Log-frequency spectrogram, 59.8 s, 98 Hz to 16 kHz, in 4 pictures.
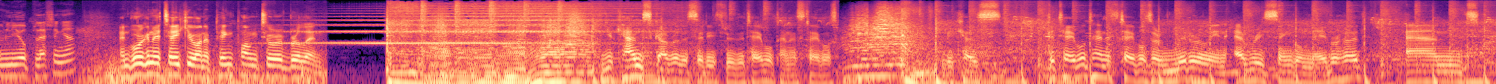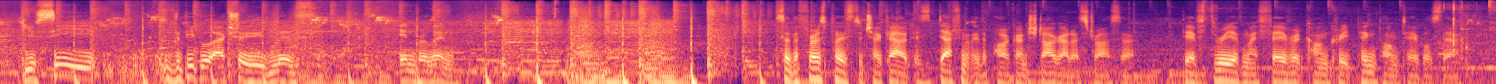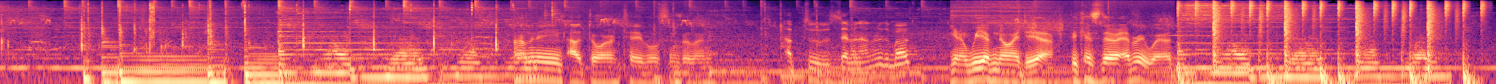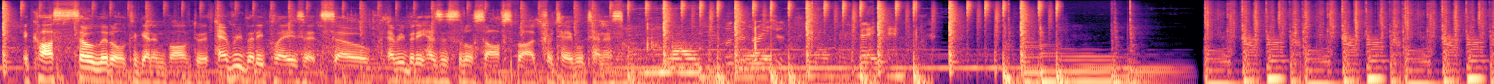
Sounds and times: Speech: 0.0s - 3.3s, 6.0s - 8.4s, 9.4s - 18.2s, 18.9s - 19.6s, 22.7s - 29.6s, 34.6s - 37.1s, 37.8s - 41.7s, 45.1s - 51.2s, 51.9s - 54.3s
Music: 1.6s - 59.8s.

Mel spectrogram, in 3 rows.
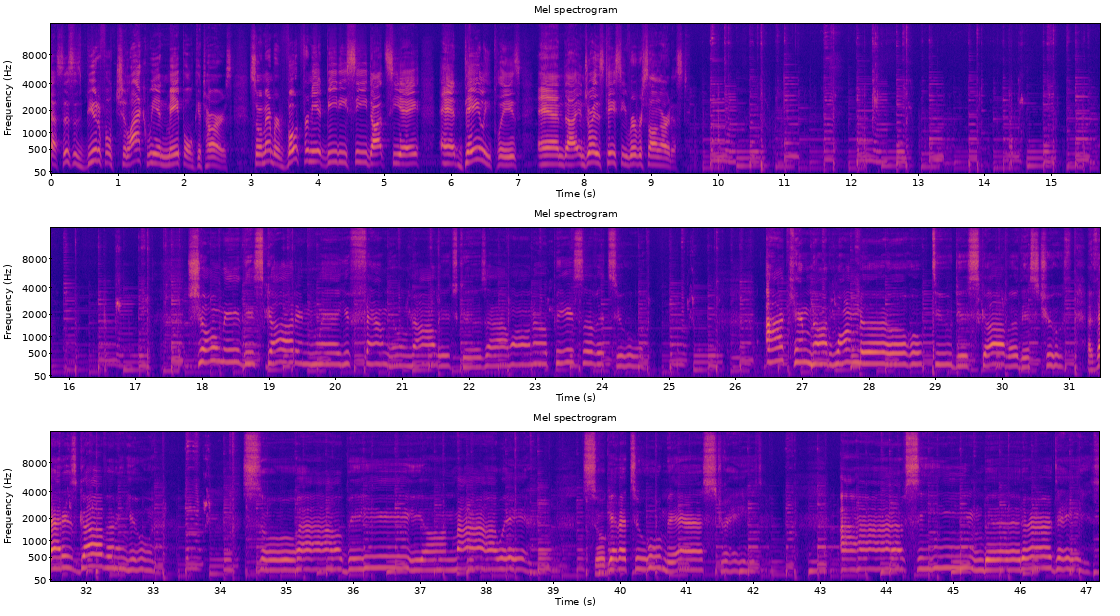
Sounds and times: Acoustic guitar: 0.0s - 47.2s
Strum: 9.6s - 47.2s.

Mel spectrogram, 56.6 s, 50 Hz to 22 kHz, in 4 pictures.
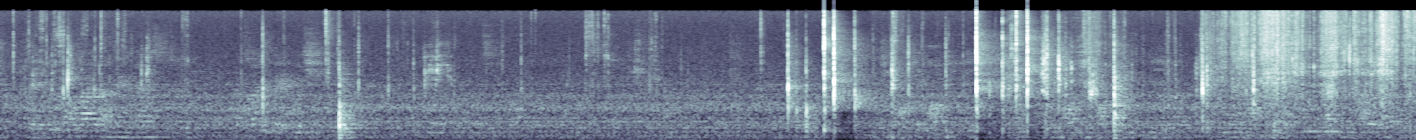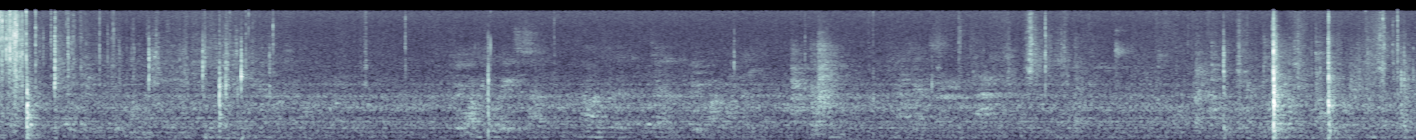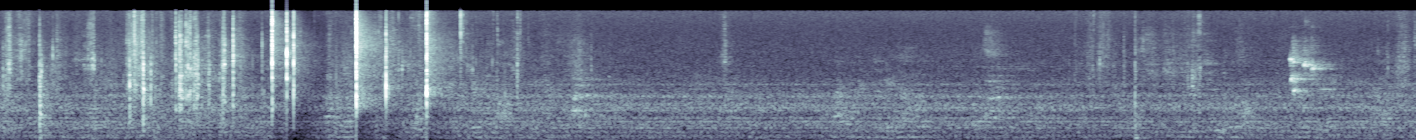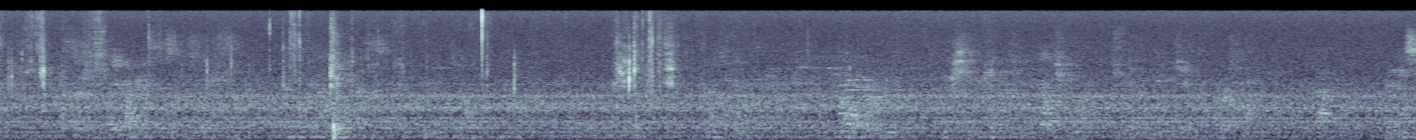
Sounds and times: Speech: 0.3s - 3.4s, 8.8s - 16.9s, 18.6s - 24.3s, 31.5s - 34.3s, 36.6s - 38.8s, 39.6s - 47.4s, 49.5s - 56.6s.

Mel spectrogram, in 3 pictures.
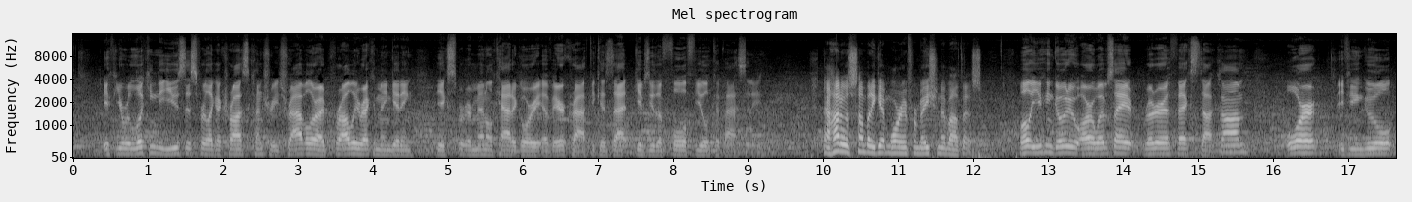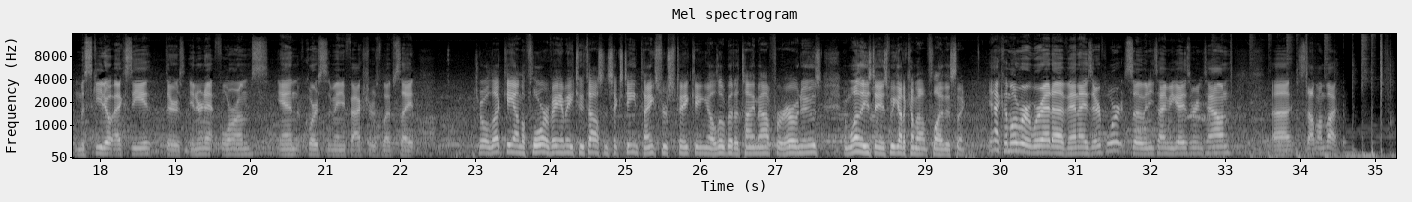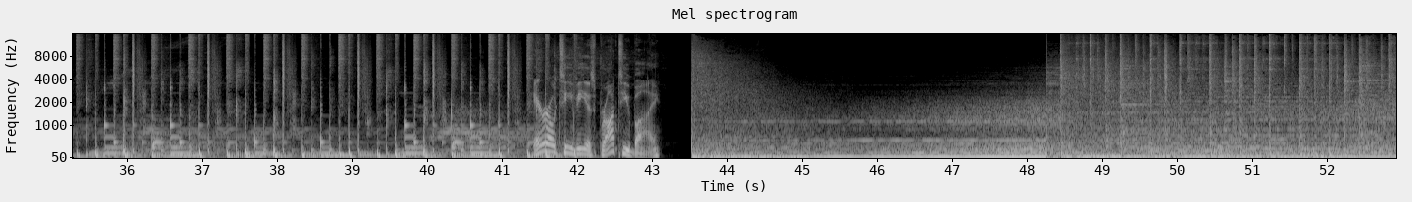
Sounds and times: Speech: 0.4s - 9.2s, 10.0s - 22.2s, 23.0s - 34.5s, 41.4s - 43.2s
Music: 33.6s - 42.3s, 44.0s - 52.9s.

